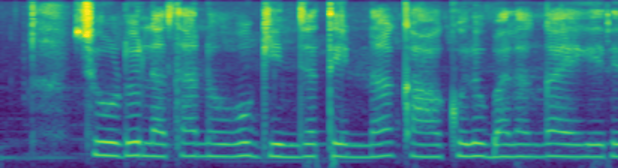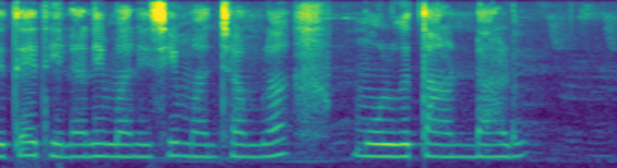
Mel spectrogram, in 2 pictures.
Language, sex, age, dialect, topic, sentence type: Telugu, female, 18-24, Telangana, agriculture, statement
